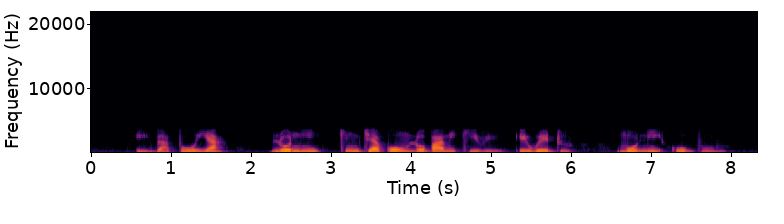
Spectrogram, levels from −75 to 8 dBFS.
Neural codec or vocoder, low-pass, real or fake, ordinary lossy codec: codec, 16 kHz, 0.7 kbps, FocalCodec; 3.6 kHz; fake; none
